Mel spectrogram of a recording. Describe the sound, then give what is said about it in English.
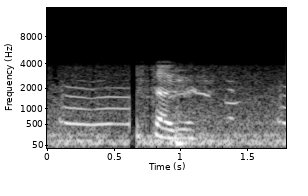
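A child cries in a high, drawn-out wail, breaking off briefly before rising again into a quavering whimper, fairly loud with no other talk. “Don't cry. Don't sure cry, and you better fight.”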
